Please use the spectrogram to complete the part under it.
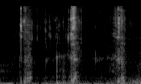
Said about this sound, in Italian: E mangiando le patatine!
